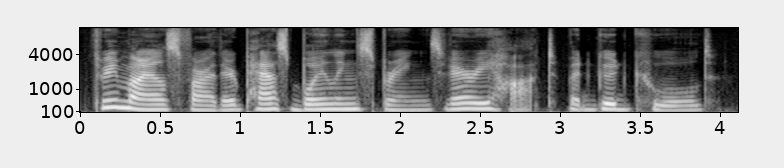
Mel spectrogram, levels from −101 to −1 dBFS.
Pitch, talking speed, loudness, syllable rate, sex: 200 Hz, 160 wpm, -18 LUFS, 4.2 syllables/s, female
